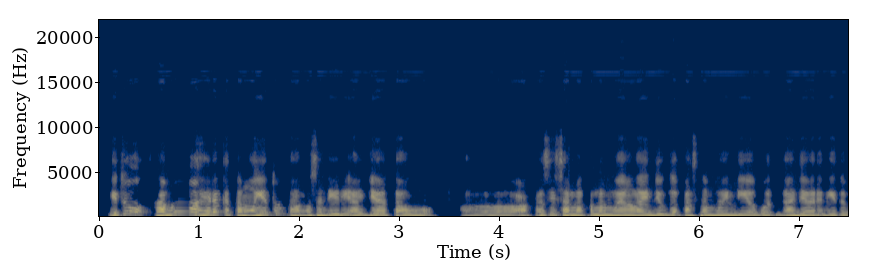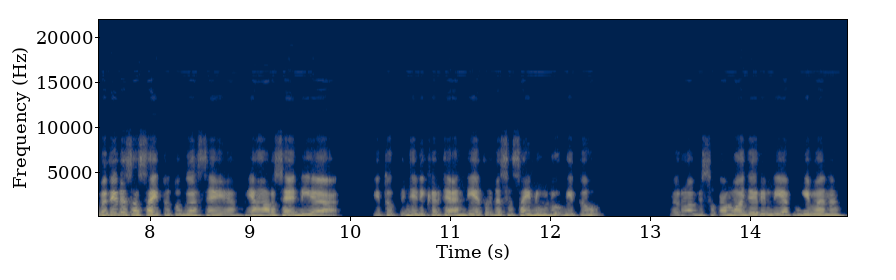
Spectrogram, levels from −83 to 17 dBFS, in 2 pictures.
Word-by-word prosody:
itu 230 - -2 0.3
kamu 225 +4 +4 0.2
akhirnya 295 +3 +1
ketemunya 210 -1 +2
tuh 345 - -10
kamu 200 -2 -1
sendiri 190 -3 +1
aja 170 +7 +1
atau, 195 -5 -1 0.5
eee, 170 -1 -6 0.2
apa 195 +2 -8
sih, 270 - -5
sama 180 -4 +5
temenmu 175 0 +3
yang 175 0 +3
lain 175 0 +4
juga 185 +2 -1
pas 185 -1 0
nemuin 180 0 +3
dia 180 0 +1
buat 175 -1 -3
ngajarin 180 0 +1
gitu, 175 0 -3
berarti 200 +9 +3
udah 285 - -1
selesai 250 0 +4
itu 210 0 -8
tugasnya 185 0 0
ya? 160 - -5 0.2
Yang 190 0 +2
harusnya 185 -1 +2
dia 180 -1 +2 0.6
itu 190 +2 -8 0.2
jadi 180 -1 -1
kerjaan 185 -1 +1
dia 185 - +3
tuh 245 - -9
udah 210 - -1
selesai 195 0 0
dulu 180 +3 +2
gitu, 190 +2 -6 0.9
baru 170 +3 -13
habis 185 -1 -7
tuh 215 - -10
kamu 185 -1 +1
ajarin 170 0 0
dia, 180 +4 +1
apa 215 - -12
gimana? 155 -2 +1
185 Hz, 195 wpm, -20 LUFS, 175-205 Hz, 0.9 s, sama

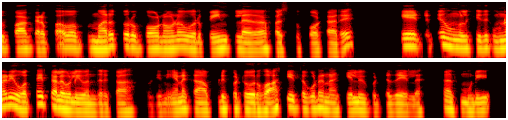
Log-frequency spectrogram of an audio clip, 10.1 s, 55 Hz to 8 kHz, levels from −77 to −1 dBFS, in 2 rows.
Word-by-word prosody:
பாக்கறப்போ, 125 -2 +1
அவருக்கு 130 -1 -1
மருத்துவர் 145 +2 +2
போன 125 -1 +2
உடனே 135 +1 +2
ஒரு 120 - -2
பெயின் 125 +3 +2
கில்லர் 110 -2 +2
தான் 120 +1 -1
ஃபர்ஸ்ட் 110 +1 -5
போட்டாரு. 105 +6 -1 0.6
கேட்டுட்டு 155 +3 +2
"உங்களுக்கு 130 -2 0
இதுக்கு 130 -1 -3
முன்னாடி 150 +6 +4
ஒற்றை 195 +11 +1
தலைவலி 120 -6 +5
வந்திருக்கா?" 100 0 -2 0.2
அப்படின்னு, 95 +4 -9
எனக்கு 120 0 0
அப்படிப்பட்ட 120 +3 -4
ஒரு 105 - 0
வாக்கியத்த 130 -1 +1
கூட 130 +1 +1
நான் 105 0 -5
கேள்விப்பட்டதே 100 -2 -1
இல்ல. 95 - -6 0.3
அது 110 - -7
முடியும். 105 +2 -1
120 Hz, 170 wpm, -25 LUFS, 105-130 Hz, 0.6 s, தலைவலி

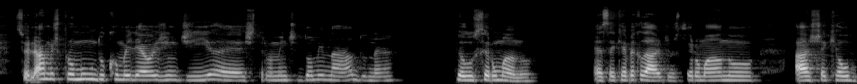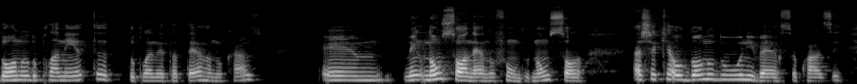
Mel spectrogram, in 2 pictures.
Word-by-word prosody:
se - - -9
olharmos 250 0 +5
para 245 -1 +2
o - - +3
mundo 235 -1 +3
como 220 -1 -1
ele 215 0 +1
é 205 - +5
hoje 205 0 0
em 210 - -4
dia 195 +3 -2
é 190 -2 +1
extremamente 195 +1 -7
dominado, 205 -1 -4
né, 185 +1 -8 0.6
pelo 195 -3 +4
ser 200 +2 +1
humano, 160 -5 0 0.5
essa 180 +1 -1
é - - -1
que 185 - -9
é - - +5
a - - -8
verdade, 180 -4 +4
o - - -10
ser 175 +3 -6
humano 190 0 0 0.4
acha 190 +1 +6
que 195 +1 -8
é - - +5
o 195 - +4
dono 200 +2 +3
do 200 0 -4
planeta, 200 +4 -3 0.2
do - - -5
planeta 165 -1 -4
Terra 180 +3 -1
no 165 -2 -9
caso, 195 +6 -9 0.6
eh, 200 0 -1 0.5
nem 210 +3 +1
não 220 +4 +5
só, 205 -8 +6
né, 170 -1 0
no 165 +1 -5
fundo, 165 -2 -7
não 180 +5 -2
só, 165 -5 0 0.5
acha 225 +2 0
que 240 - -10
é - - +5
o 220 - +4
dono 220 +4 +2
do 225 -1 -4
universo 175 -6 0
quase. 165 +2 -7
195 Hz, 195 wpm, -23 LUFS, 180-215 Hz, 0.6 s, acha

